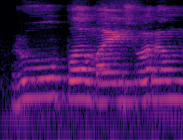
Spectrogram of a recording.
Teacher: र प बड़ी ऊ की मात्रा है तो रू को थोड़ा सा खींच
